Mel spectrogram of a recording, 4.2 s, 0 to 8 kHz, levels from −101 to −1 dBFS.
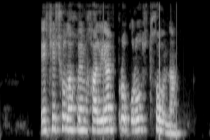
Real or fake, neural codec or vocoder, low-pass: fake; vocoder, 44.1 kHz, 128 mel bands every 512 samples, BigVGAN v2; 7.2 kHz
